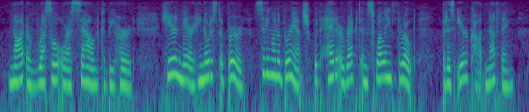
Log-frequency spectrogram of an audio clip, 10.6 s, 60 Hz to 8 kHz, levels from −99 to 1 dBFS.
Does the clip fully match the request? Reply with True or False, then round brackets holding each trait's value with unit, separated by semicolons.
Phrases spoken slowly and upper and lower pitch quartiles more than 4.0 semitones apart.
False (175 wpm; 4.8 semitones)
